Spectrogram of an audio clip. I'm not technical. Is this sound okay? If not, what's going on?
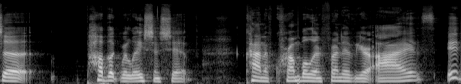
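No. Damaged data in a compressed stream causes brief glitches at 0.65 s, just before "public relationship kind of", and from 2.98 to 3.00 s, just before "in front of." At each point the decoder misreads corrupted data, producing a short glitch.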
